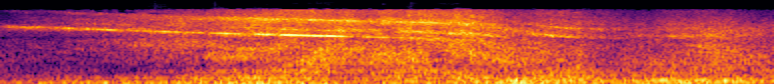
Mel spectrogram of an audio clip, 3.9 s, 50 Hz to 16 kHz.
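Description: Pakistan Air Force Mirage and F-7 fighter jets taking off from a motorway, a loud, steady jet roar with a rising whine that swells in the middle and holds throughout, no voices.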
